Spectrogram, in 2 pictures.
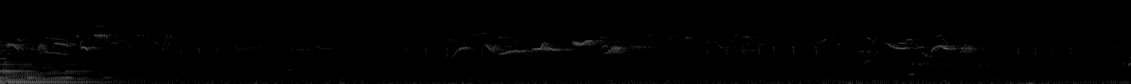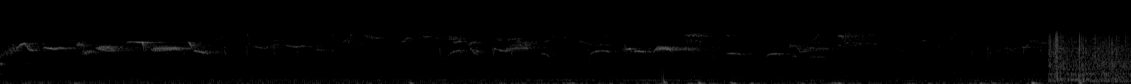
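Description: Faint bird chirping: many short calls that rise and fall in pitch, coming and going in clusters. Music fades out in the first second.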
